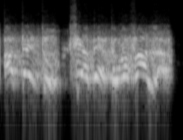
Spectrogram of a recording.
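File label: Italian damaged water mood med, speech; War Thunder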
